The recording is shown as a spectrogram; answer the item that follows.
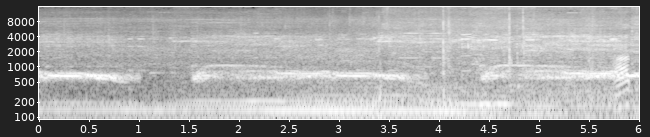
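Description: Battery-operated walking toy mammoth running: its gear motor hums low and steady while its sound chip plays long, tinny electronic tones in three stretches with short gaps between.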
